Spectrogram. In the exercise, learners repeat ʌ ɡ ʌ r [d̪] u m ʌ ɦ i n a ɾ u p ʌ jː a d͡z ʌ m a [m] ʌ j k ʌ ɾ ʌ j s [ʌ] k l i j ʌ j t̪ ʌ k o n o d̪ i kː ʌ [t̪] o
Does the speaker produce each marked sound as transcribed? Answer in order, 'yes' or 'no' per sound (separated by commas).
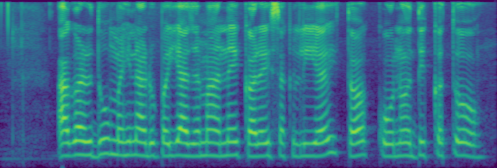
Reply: yes, no, yes, yes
